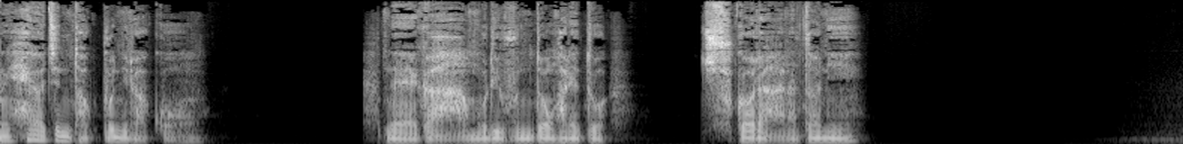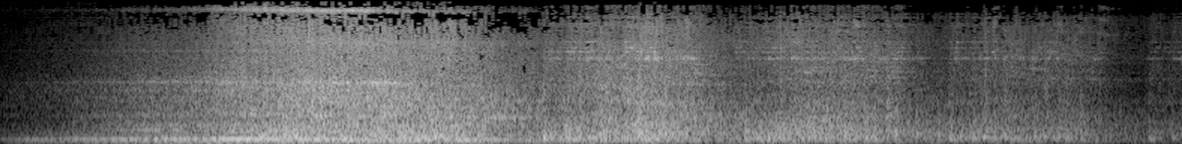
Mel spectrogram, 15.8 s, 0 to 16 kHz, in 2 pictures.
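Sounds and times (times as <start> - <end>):
speech: 0.0 - 1.4, 2.4 - 5.8
train running on rails, wheels clattering with a low rumble: 9.8 - 15.7.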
